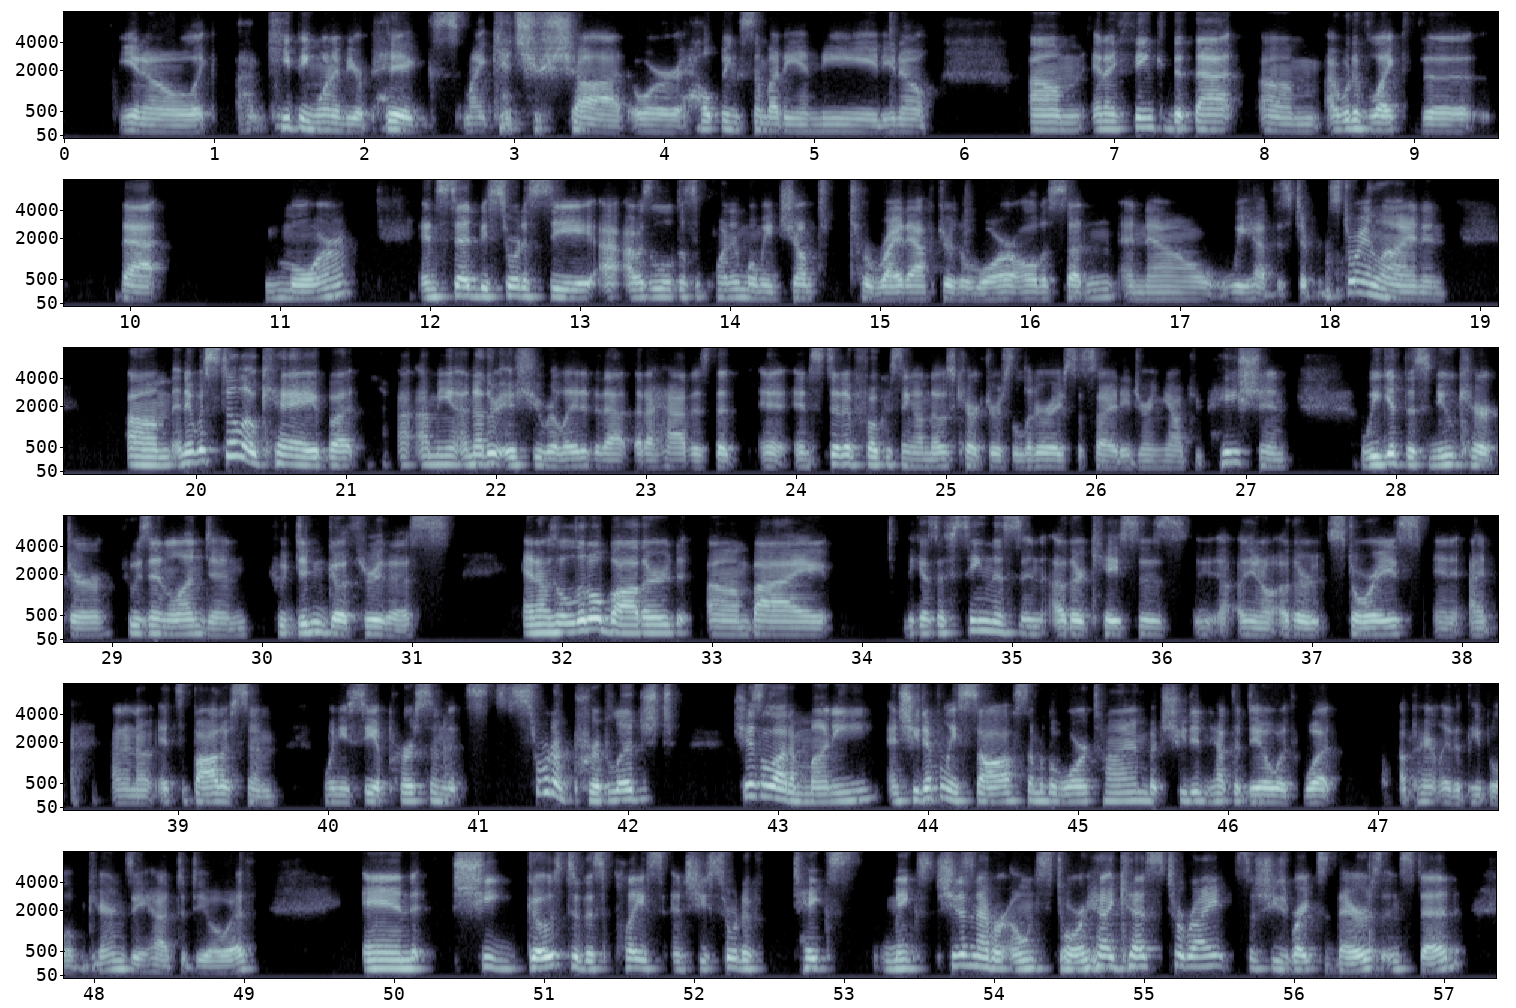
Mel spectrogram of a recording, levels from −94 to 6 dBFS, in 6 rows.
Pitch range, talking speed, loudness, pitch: 125-165 Hz, 210 wpm, -23 LUFS, 145 Hz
